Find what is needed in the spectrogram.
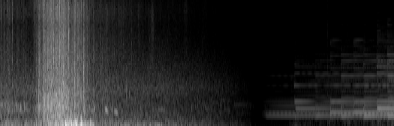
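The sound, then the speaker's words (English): A loud burst of pigeons, lining a wall, in nearby trees and on the ground, cooing and stirring, that fades away over a few seconds, leaving a brief silence before soft music begins. “Behind me, lining the wall and in every nearby tree and even on the ground surrounding me, were the pigeons.”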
